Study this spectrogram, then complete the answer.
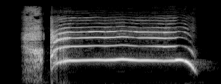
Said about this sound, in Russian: Так, я сейчас заору, не пугайтесь. Так нужно по методике.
